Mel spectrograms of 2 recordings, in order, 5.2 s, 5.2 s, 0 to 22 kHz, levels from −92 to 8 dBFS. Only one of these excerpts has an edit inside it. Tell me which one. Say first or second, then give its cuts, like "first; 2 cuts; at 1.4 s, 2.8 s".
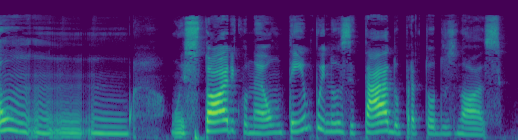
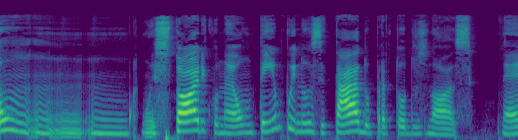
second; 1 cut; at 1.4 s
